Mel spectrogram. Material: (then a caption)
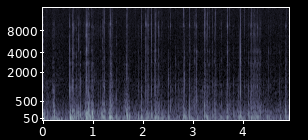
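Plastic. Long nails tap and scratch across the white plastic spike discs of a blue fabric acupressure mat held flat in both hands. The result is a quiet, irregular patter of quick dry clicks and scratchy scrapes, each dying away almost at once, with a soft low thump under the crisp edges.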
